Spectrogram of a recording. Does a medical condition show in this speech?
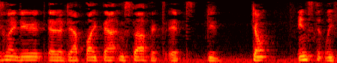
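No.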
